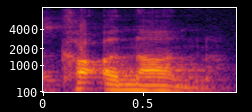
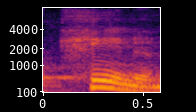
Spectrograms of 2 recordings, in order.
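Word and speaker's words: Canaan: there is this land known as ka'anan or kenan as we mispronounce it in english the land that would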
